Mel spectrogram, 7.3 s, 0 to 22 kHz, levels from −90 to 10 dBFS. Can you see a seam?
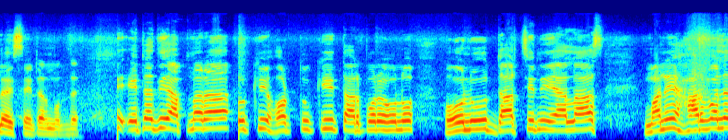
yes; 2 cuts; at 1.2 s, 2.3 s

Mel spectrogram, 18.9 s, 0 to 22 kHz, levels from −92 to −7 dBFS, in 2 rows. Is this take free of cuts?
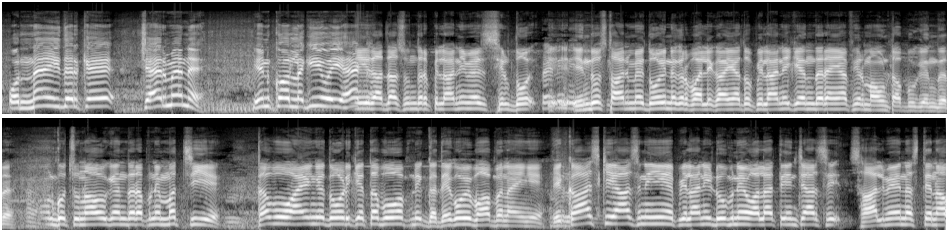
no; 3 cuts; at 3.6 s, 9.9 s, 14.9 s

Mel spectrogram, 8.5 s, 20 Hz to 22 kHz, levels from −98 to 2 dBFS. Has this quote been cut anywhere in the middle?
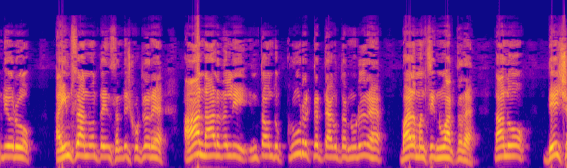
no; 0 cuts

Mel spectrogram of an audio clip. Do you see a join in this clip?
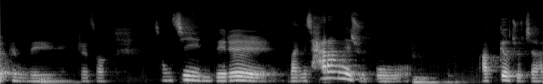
yes; 1 cut; at 2.8 s

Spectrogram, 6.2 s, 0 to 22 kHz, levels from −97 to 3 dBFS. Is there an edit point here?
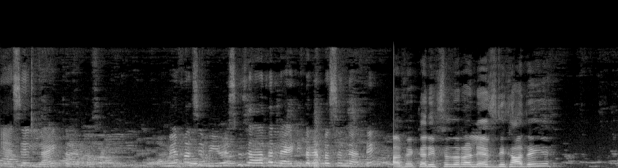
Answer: yes; 1 cut; at 3.9 s

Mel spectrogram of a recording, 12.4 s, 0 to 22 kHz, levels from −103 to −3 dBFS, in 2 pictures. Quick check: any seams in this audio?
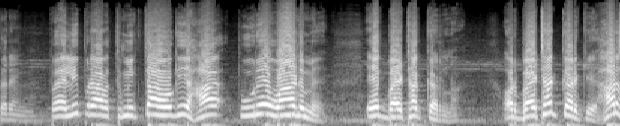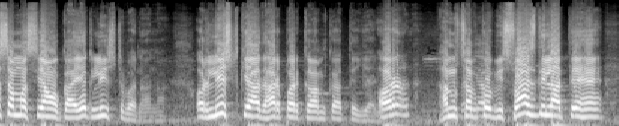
yes; 1 cut; at 9.8 s

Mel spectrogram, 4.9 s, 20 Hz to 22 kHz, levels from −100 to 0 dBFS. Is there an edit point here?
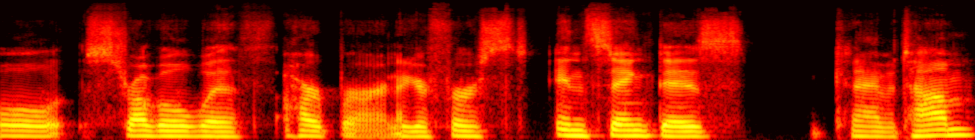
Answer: yes; 1 cut; at 2.0 s

